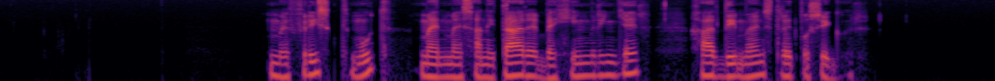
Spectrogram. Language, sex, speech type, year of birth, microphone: Norwegian, male, read, 1986, Sennheiser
